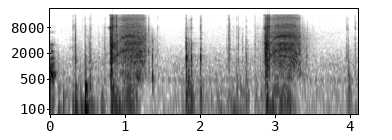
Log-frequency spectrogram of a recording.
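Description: Cordless drill/driver backing screws out of the top of an Espar D5 heater's housing, running twice for about half a second each time with a whine that rises and falls. Small clicks come between the runs.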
